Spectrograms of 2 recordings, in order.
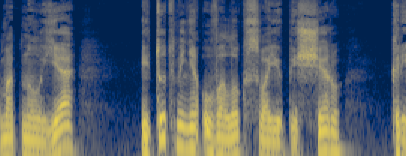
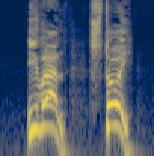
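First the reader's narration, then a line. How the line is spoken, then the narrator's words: Man shouting. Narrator (Russian): закричал толстяк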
